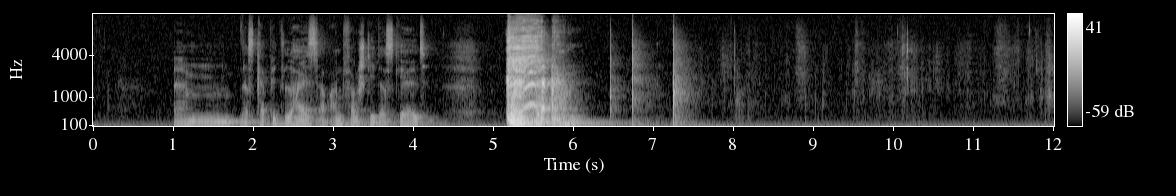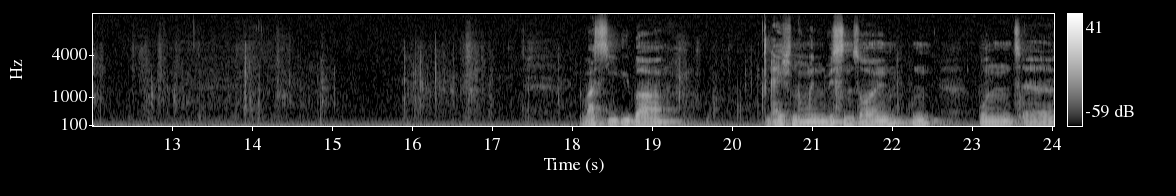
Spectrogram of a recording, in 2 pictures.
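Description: A man reads aloud calmly, close to a microphone.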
